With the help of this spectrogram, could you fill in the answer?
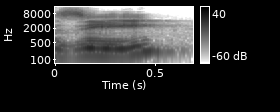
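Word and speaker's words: zie: And this is pronounced Z, Z-I-E, these are gender-neutral pronouns.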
